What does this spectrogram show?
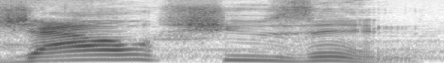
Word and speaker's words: Zhao Shuzhen: Her name is Zhao Shuzhen, and it's spelled Z-H-A-O.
